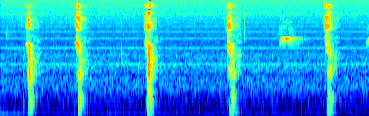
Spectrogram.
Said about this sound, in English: Gotta feed that bird you can hear in the background.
